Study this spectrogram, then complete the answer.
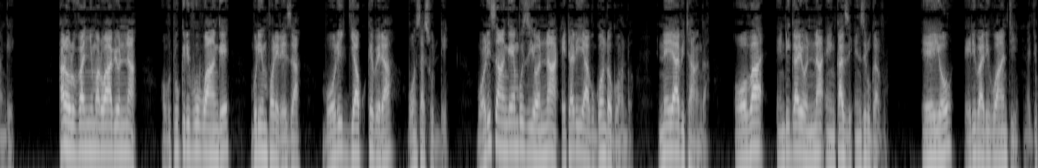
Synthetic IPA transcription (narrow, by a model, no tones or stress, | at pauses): ŋɡḛ | kalo̞ːluvaɲːumalwaːβjo̞nːa | oβutuːkiɾivuβwaːŋɡe̞ | βulimpo̞le̞ɾe̞za | βo̞ːliɟːaoku̥ke̞βe̞ɾa | βwo̞ːnsasudːe̞̰ | βo̞ːlisaːŋɡe̞ːmbuzijo̞nːaetalijaβuɡo̞ːndo̞ɡo̰ːndo̞̰ | ne̞jaβita̰ːŋɡa̰ | oβa | e̞ndiɡajo̞nːaʔe̞ŋkaziʔe̞nziɾuɡa̰vu | e̞jo̞ | eɾiβaliβwaːntina̰ɟi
